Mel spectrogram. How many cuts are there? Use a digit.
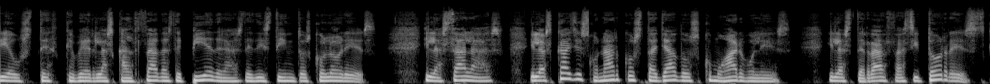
1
